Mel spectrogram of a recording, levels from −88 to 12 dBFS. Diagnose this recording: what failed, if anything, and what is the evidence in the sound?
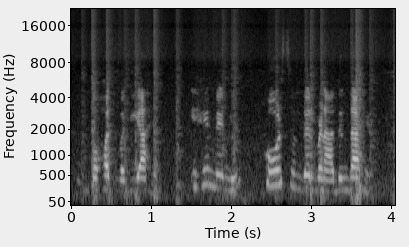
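Call processing: noise suppressor artifacts throughout. The room noise, about 13 dB under the speech, is pushed down by about 19 dB in gaps and rises under the words.

Call processing: speech cut by the noise suppressor at 0.07–1.06 s, 1.49–2.11 s, 2.64–3.09 s and 3.29–3.73 s. Quiet speech mistaken for noise drops up to about 19 dB and sounds swallowed.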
